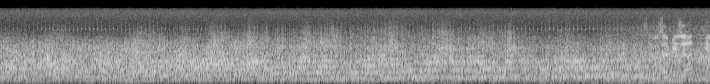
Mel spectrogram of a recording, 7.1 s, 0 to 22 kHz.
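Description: A Sukhoi Su-30 prototype jet roars loudly and steadily overhead, its engine noise filling the whole stretch without pause.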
